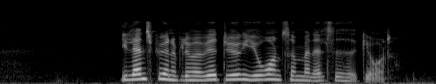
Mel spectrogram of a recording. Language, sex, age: Danish, female, 35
